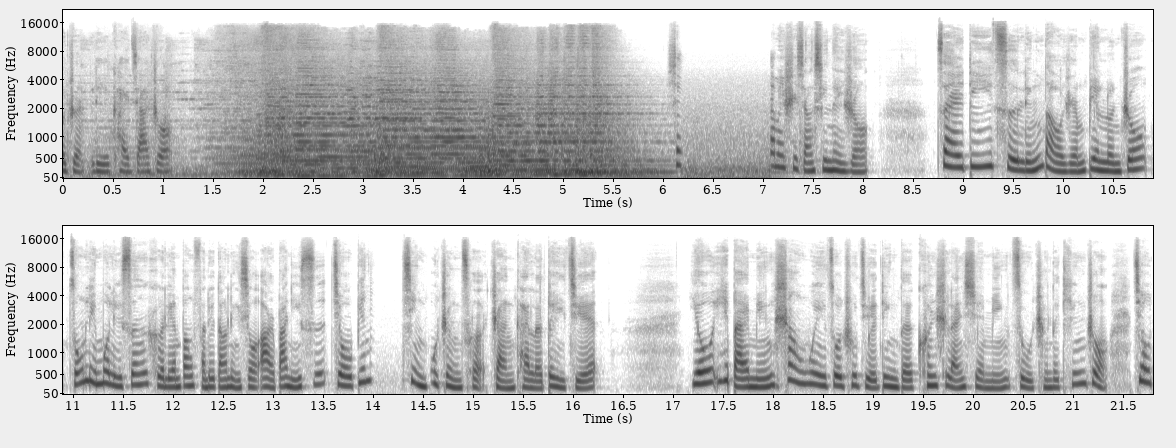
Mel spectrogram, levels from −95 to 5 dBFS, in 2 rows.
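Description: From 6.15 to 7.11 s there is a call audio freeze: the last sound is carried on as a fading buzz or hiss for about 0.93 s, most likely because packets stalled and the jitter buffer ran dry. When the audio resumes it picks up exactly where it stopped, so nothing is lost and a gap is inserted instead. That is what separates it from a skip ahead, which loses material.

From 11.85 to 13.97 s a jitter buffer speed-up runs the sound at about 133% of normal speed while the pitch stays put, giving it a hurried feel. The receiver is trimming away pitch-period-sized slices repeatedly to shed roughly 0.7 s of surplus delay. Because the pitch never rises, this is not simply faster playback.

A second freeze follows at 13.99 to 14.33 s, again a fading fill of about 0.31 s with nothing missing, likely from another stall in delivery.

At 14.6 s comes a skip ahead. Roughly 0.3 s of audio drops out, and the two sides are spliced with only about 10 ms of fill. 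Unlike the freezes, there is no held tone here, only an abrupt jump forward in the material.

Two jitter buffer slow-downs come next, from 14.84 to 16.54 s at about 93% speed and from 17.09 to 18.36 s at about 90%. Repeated pitch periods add about 133 ms and 136 ms respectively, so sounds are stretched out at unchanged pitch. That repetition is what separates these from a freeze's decaying fill.

At the very end, from 21.58 to 21.80 s, a brief speed-up at about 134% removes roughly 70 ms.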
